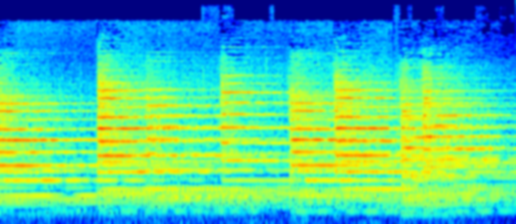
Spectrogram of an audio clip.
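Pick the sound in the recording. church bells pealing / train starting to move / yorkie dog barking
church bells pealing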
